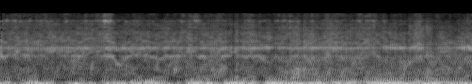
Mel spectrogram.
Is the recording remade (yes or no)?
yes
